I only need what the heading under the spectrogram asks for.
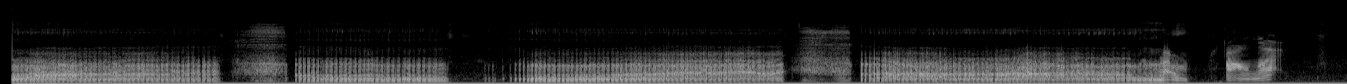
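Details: A Boxer dog at the start of summer gives long, rough, rumbling growls that run almost without a break, with short pauses near two, four and a half, eight and twelve seconds.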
